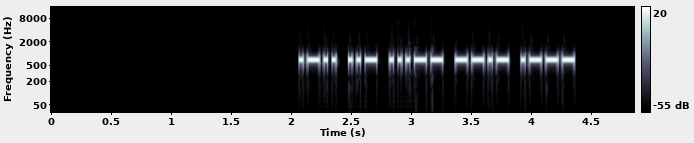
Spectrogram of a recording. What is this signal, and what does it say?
Morse code, heard as a keyed tone, about 34 wpm, 700 Hz. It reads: LU3QJ
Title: DXCC-100 Call Signs - 5 Characters - 35wpm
